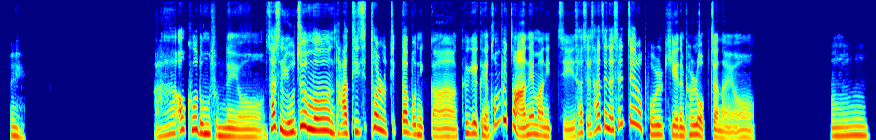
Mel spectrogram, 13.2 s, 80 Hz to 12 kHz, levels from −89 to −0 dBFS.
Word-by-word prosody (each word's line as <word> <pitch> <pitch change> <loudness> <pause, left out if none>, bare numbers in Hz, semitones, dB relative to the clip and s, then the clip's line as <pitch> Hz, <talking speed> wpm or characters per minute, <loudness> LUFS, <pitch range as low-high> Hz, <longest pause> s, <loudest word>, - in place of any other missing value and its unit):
예. 150 -7 -5 1.9
아 160 +8 -7
어 255 - +1
그거 270 +1 +1
너무 195 -1 +3
좋네요. 140 -4 -2
사실 290 -3 +4
요즘은 255 +1 +6
다 200 +1 +1
디지털로 245 - 0
찍다 225 +2 -1
보니까 145 -6 -4
그게 200 0 0
그냥 165 - -3
컴퓨터 435 0 +3
안에만 170 +1 +2
있지 135 -1 -8
사실 200 0 -6
사진을 295 +2 +1
실제로 385 0 -2
볼 180 -9 -2
기회는 160 -2 -1
별로 180 +1 +1
없잖아요. 125 -3 -5 1.1
음. 160 +2 -3
180 Hz, 255 characters per minute, -17 LUFS, -, 1.9 s, 요즘은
